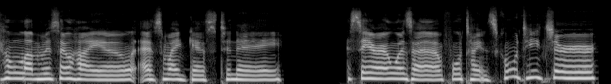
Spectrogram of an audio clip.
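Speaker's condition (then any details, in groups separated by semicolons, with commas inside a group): ALS; ALS diagnosed at age 38, initial prognosis of 2 to 5 years; voice changing and declining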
